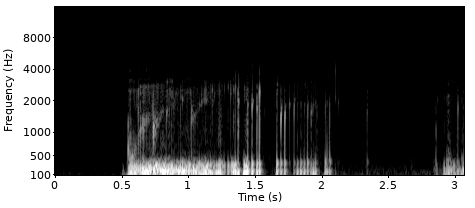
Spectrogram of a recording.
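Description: Low, rolling gurgles over about a second, then shorter bubbling rumbles; ordinary stomach growling from gas and fluid moving through the gut.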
